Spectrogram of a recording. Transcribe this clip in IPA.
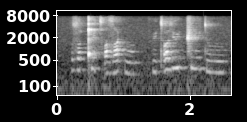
zˤ ɵ˦ ǃ ʉ˦ t͡sʼ i˨ zˤ e˨˥ k u˨ | pʰ ʉ˨ tʼ ɔ˦ z ʉː˦ ǁ ʉː˦ t uː˦

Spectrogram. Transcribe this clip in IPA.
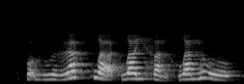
t̪ ɔ̰˧˨ z ṳ˨˩ ə̯ ɣ a˦˥ k̚ h w a̰ː˧˨ k w a˧ j f a˧˩ n h w a˨˦ n ɣ o̤˨˩

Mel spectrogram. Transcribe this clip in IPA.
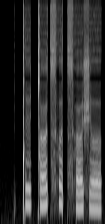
ǃ ɪː ǀ œ t͡sʰ ə t͡sʰ œ ʃ ə

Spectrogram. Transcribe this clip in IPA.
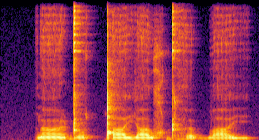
ɾ ã ə̯ ɖ o ǃ a j a xʷ ɖʱ œ b a j

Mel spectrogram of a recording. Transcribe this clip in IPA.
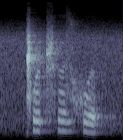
ǁ ʊ ʈ͡ʂʰ əː z χʷ ə

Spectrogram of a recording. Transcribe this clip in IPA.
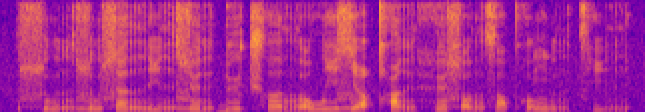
ɬ ṵ˨˦ r ɮ ṵ˨ ɬ ɜ˧ r ḭ˨˦ r ɮ ʏ˧ r ɠ ʉ˧ t͡ʃʰ ɤ˧ r ɔ̰˨ w i˦ ɮ ḭ˦ qʰ ʏ˧ r h ʏ˧ ɬ ɔ̰˨ r s ɔ˨ pʰ o̰˨ ŋ ṵ˨ r t͡sʰ ḭ˨ r

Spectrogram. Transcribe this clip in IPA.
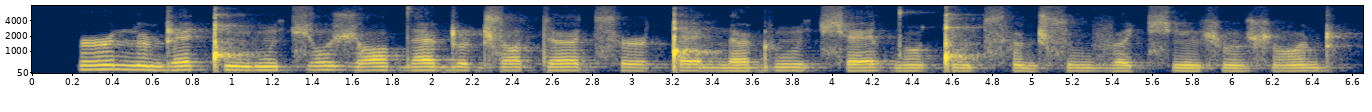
ə˞ n œ̃ ɖ ɛ ǃʰ ũ v ũ t͡ɕ o ʒ ɔ d̪ æ ɖ ə˞ ɖ z ɔ t œ t͡sʰ ə˞ ǃ ɛ n ɐ ɖ β ũ t͡ɕʰ ɛ l d̪ ɔ̃ ǃ ũ t͡sʰ ɐ̃ ɖ s u v œ t͡ɕʰ ĩ ʂ ũ l ʂ ɔ̃ ɖ

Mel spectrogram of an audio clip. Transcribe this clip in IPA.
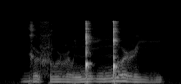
ɡʲ u˧˩ ʂ u˩˧˩ ɭ ʊ˩˥ ŋ͡ǃ i˦ ŋ͡ǃ ʊ˥˨ ɭ i˧˩˧

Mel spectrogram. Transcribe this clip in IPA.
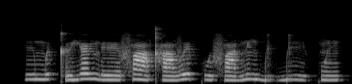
i˨ m ɪ˦ kʼ ɪ˨ j ɛ˦ ŋ eː˨ f ã˦˨ kʰ ã˨ v e˦ kʷ i˨ f ã˨ n ĩ˦ ɡ͡b i˨ ɡ͡b iː˦˨ kʷ ĩ˦

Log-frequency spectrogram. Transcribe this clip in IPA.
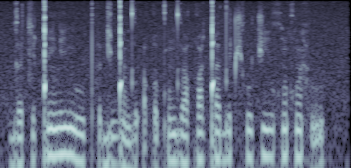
ɡ əː˨ t͡s ʏ˨ ǃ ĩ˥ l i˥ ŋ uː˨ pʰ ə̰˨ ɡ i˨ ŋ͡ǃ ɐ̃˩ d̪ ʊ˨ ʔ ə̰˩ qʷ ə̰˦ kʷʼ ə̃˥ d̪ uː˨ qʷ e˦ ǃ ɐ˦ d̪ ə˥ t͡ʃʰ u˦ t͡ʃ iː˥ xʷ ə̃˥ χʷ ã˥ h ṵ˨

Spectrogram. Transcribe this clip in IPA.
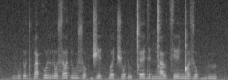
v u ɗ o d ɡ͡b a k o r o z ʌ ɗ u z o ʔ d͡ʒ e ɡ͡b ʌ t͡ʃ o ɗ u ǀ ɛ d ɛ d ŋ͡ǀ a ʊ̯ t͡s e ŋ͡ǃ ʌ z o ɡ͡b ɯ

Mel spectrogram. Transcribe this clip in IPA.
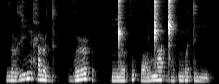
ð ə˞ ɣ i ŋ ħ ə˞ d | ɡʷ ə˞ ʔ | ŋ͡ǁ ə˞ kʷʼ ɪ p ɔ ŋ͡ǁ ɑ ɡ͡ǁ æ p ŋʷ ə t i

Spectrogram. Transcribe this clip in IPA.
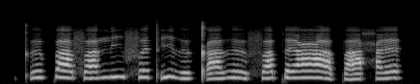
kʼ ø˩˧ p a˧˩ f a˩˧ n i˧˥˧ f ɛ˧˥˧ tʼ i˧˥˧ ð ø˩˧ kʼ a˩˧ ð ø˥˩ f a˧˥ p ɾ ɛ˧˥ ʕ a˥˩ p a˩˧ ħ ɛ˧˥

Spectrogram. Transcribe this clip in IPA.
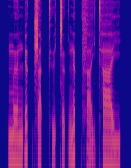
m əː˧ n ɗ ə˦˥ k̚ ʂ a˨˩ t̚ t̪ʰ ɨ˨˩˨ c ə˨˩ k̚ n ə˦˥ k̚ f a˨˩ j t̪ʰ a˧ j

